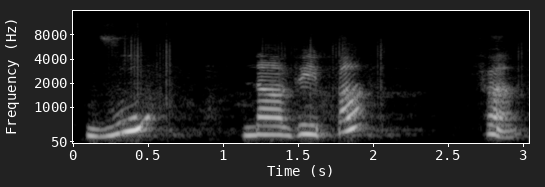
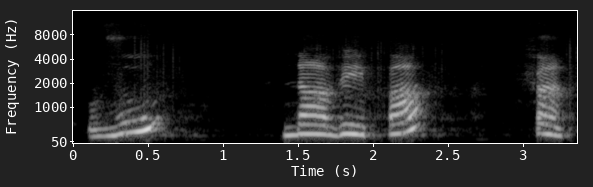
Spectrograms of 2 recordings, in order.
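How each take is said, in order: Both takes have the same delivery.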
